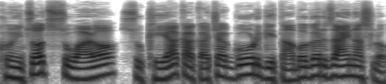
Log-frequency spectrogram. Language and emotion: Goan Konkani, neutral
